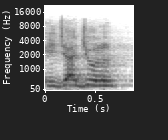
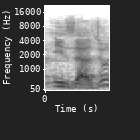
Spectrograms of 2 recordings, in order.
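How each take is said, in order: First: The consonants are pronounced with a j sound. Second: The consonants are pronounced with a z sound. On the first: The speaker calls it wrong. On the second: The speaker calls it right.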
